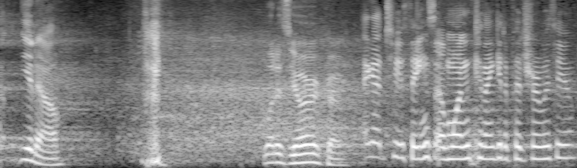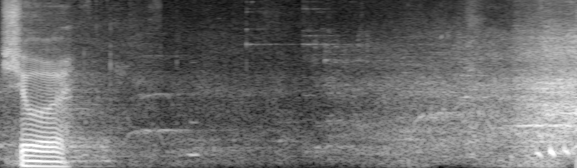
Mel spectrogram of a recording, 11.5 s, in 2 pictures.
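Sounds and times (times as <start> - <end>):
speech: 0.2 - 0.7, 2.6 - 6.6
laughter: 1.1 - 3.6, 9.0 - 11.5
wind chimes ringing: 8.2 - 9.6.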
